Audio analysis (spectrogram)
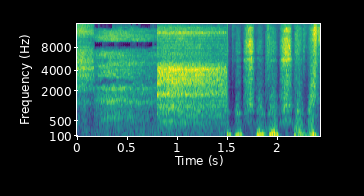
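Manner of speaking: long loud weary sigh; heavy dramatic exhale. Retold or imitated. Compilation of apology sighs.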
